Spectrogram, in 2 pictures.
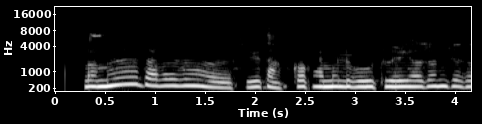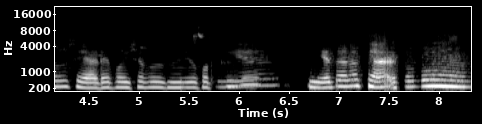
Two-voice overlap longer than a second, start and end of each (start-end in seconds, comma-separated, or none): none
